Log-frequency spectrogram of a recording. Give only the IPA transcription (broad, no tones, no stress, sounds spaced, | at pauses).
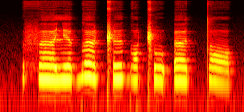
f œ lʲ œ ɡ œ ǁ ʏ ɡ ɔ ǁ u ʔ œ tː ɔ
